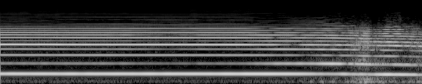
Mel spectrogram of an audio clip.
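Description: Distorted electric guitar, a Dean ML-style, holding one long sustained note at steady pitch, which sags slightly flat near the end.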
